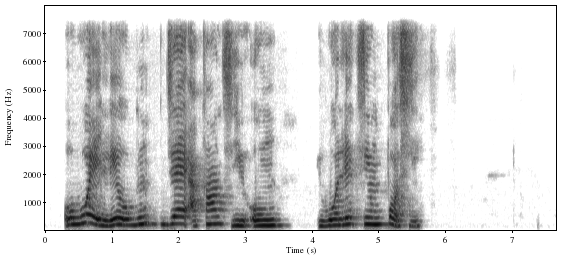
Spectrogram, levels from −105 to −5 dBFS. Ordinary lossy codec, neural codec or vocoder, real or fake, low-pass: none; vocoder, 44.1 kHz, 128 mel bands, Pupu-Vocoder; fake; 7.2 kHz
